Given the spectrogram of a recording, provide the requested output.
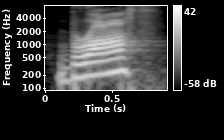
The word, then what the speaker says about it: broth: A moth is not a moth in mother, nor both in bother, broth in brother.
